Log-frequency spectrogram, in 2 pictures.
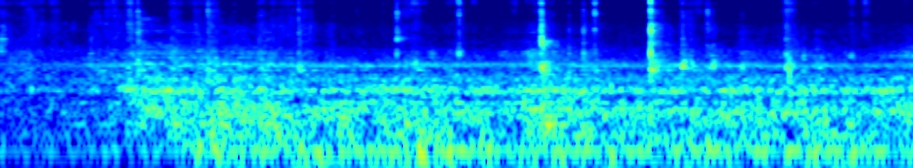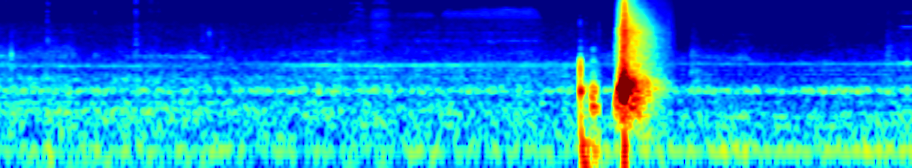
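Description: Faint steady hum with a few soft ticks as small screws are handled and started by hand into a mill table stop. Near the end, one sharp, loud, short burst of noise.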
